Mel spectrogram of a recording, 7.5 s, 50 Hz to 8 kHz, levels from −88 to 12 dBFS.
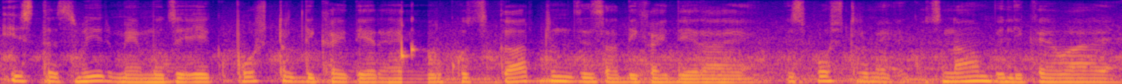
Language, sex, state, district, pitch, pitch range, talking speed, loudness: Hindi, male, Rajasthan, Bikaner, 135 Hz, 130-155 Hz, 215 wpm, -14 LUFS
